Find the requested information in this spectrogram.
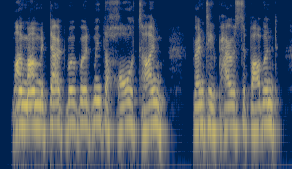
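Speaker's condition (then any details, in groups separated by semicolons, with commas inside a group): Traumatic brain injury; early tracheostomy, no speech, later virtually unintelligible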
